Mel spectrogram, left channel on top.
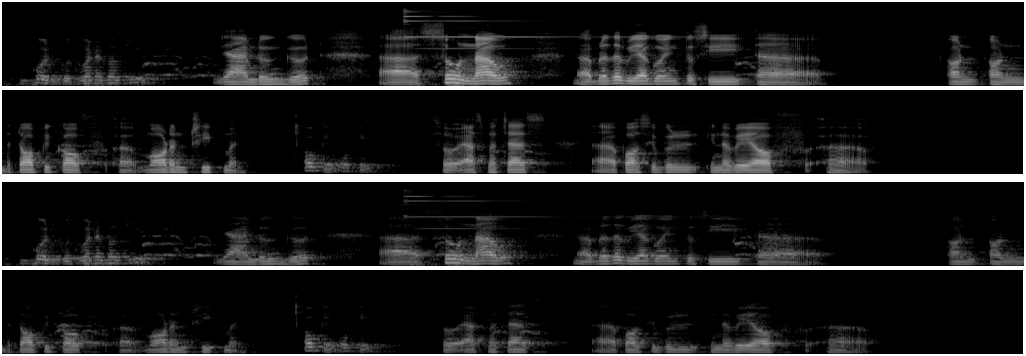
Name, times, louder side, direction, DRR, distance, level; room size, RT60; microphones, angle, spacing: voice 1, 0.2-1.5 4.1-4.2 5.7-5.9 13.2-14.0, equal, ahead, 1.5 m, -44 dB
sound 1, 1.4-2.2 4.3-5.2 7.3-7.9 10.6-11.4 15.1-15.6, right 1 dB, 65° right, 4.8 m, -54 dB
voice 2, 2.1-8.2 9.5-12.6 14.6-15.7 16.1-19.0, left 8 dB, 75° left, 0.4 m, -35 dB
sound 2, 4.0-7.1, left 9 dB, 30° left, 2.0 m, -45 dB
20.5 x 10.0 x 3.1 m
head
